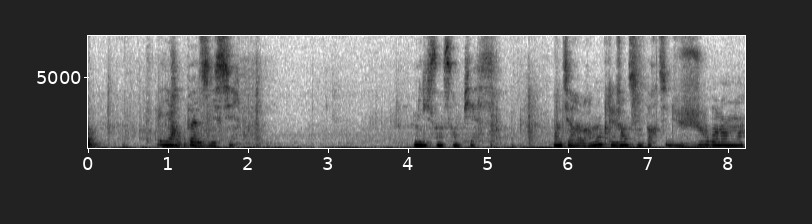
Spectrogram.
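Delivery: soft, hushed whispering.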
